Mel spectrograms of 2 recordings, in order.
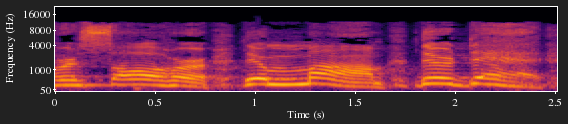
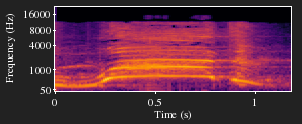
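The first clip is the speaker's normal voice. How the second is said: a stunned yelp of disbelief; shocked shout. Retold or imitated. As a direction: salesman hearing that the father owns everything. Stunned salesman reacting.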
